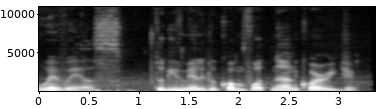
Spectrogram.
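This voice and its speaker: Lively intonation colors a woman's dark, mellow voice. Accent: Caribbean. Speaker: vlogger. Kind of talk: personal storytelling vlog. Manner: casual, colloquial.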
